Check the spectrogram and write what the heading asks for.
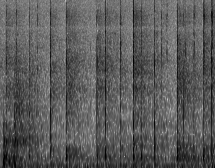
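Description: Chalk writing on a blackboard: a run of short, sharp, irregular taps, about three or four a second, as each stroke of the characters is made.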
